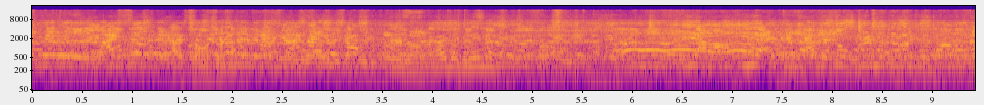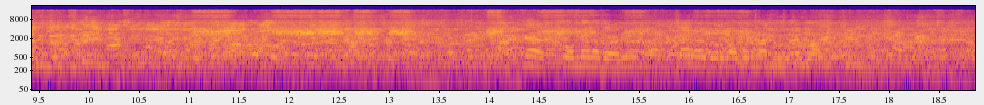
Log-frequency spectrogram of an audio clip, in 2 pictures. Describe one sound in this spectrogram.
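Several men and women talk over each other nearby.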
